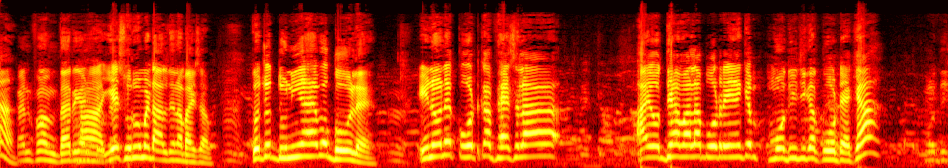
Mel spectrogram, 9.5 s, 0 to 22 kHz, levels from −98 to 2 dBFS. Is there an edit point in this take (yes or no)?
no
